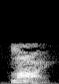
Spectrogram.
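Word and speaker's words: Lai: Notice that the dip thong I is spelled AI as in Shanghai which is pronounced in Chinese like this.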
